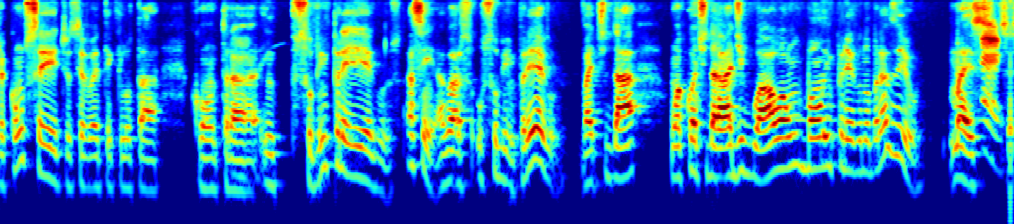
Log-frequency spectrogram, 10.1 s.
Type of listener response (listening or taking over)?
listening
